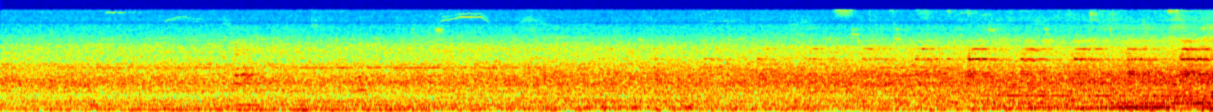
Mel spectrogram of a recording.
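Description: Steady background rumble, with an approaching Tri-Rail commuter train growing louder over the last few seconds, its steady hum and whine rising as it nears.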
